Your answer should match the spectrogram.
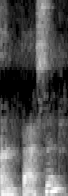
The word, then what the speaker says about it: unfastened: That word is unfassened. That T is silent.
